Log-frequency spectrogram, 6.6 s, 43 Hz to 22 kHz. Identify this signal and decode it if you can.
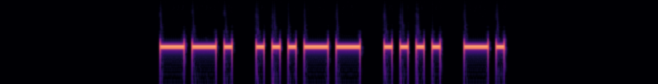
Morse code, heard as a keyed tone, about 15 wpm, 700 Hz. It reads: G3HN
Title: DXCC-100 Call Signs - 4 Characters - Repeated 3x - 15wpm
